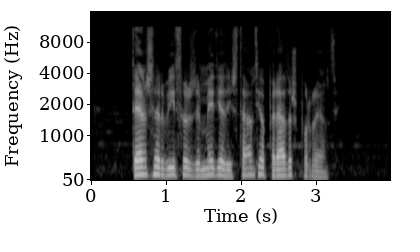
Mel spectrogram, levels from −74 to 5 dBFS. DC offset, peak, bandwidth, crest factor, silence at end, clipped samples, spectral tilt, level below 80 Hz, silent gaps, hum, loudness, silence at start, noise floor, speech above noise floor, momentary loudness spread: under 0.1%; -2 dBFS; 11.5 kHz; 22 dB; 0.75 s; under 0.1%; -6 dB/octave; -64 dBFS; none; none; -24 LUFS; 0.55 s; -65 dBFS; 42 dB; 12 LU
